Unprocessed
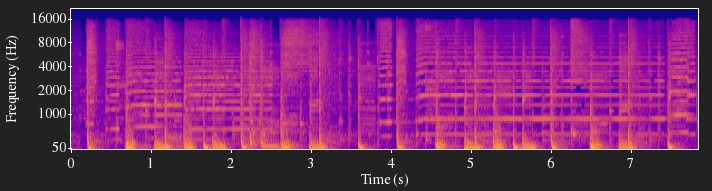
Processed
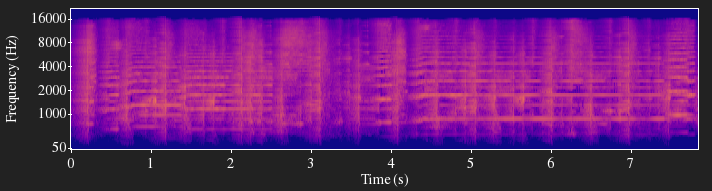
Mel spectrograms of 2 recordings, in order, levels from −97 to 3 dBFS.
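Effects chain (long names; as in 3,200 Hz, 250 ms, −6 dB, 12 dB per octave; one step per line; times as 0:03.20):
peak hold with a rise ahead of every peak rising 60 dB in 0.48 s
high-pass filter 930 Hz 24 dB per octave
level −4 dB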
